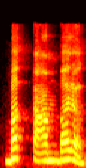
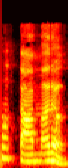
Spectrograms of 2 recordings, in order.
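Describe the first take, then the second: First: The word has a b sound after m. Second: The word has an m with no b sound. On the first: The speaker calls it wrong. "अब वो ब कहाँ से आ गया पता नहीं" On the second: The speaker calls it right. "भक्त जमा अमर इज इक्वल टू भक्तामर"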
